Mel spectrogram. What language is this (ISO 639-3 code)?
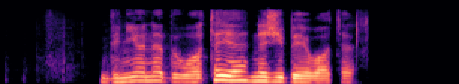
kur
